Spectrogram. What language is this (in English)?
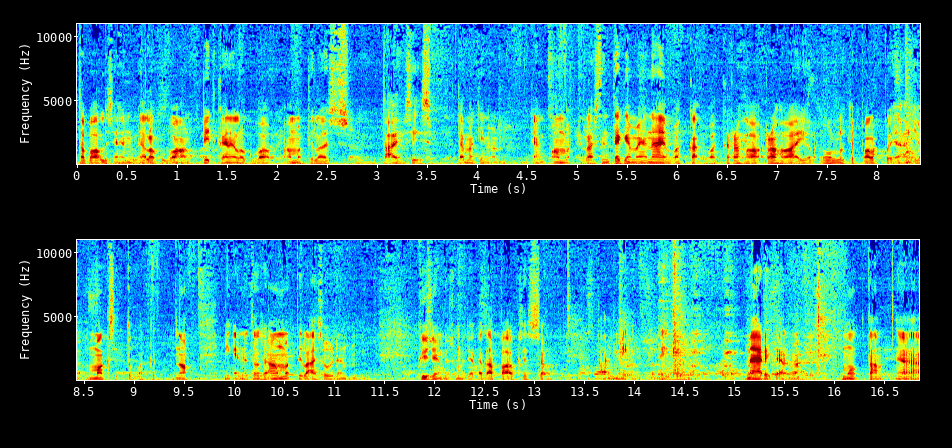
Finnish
